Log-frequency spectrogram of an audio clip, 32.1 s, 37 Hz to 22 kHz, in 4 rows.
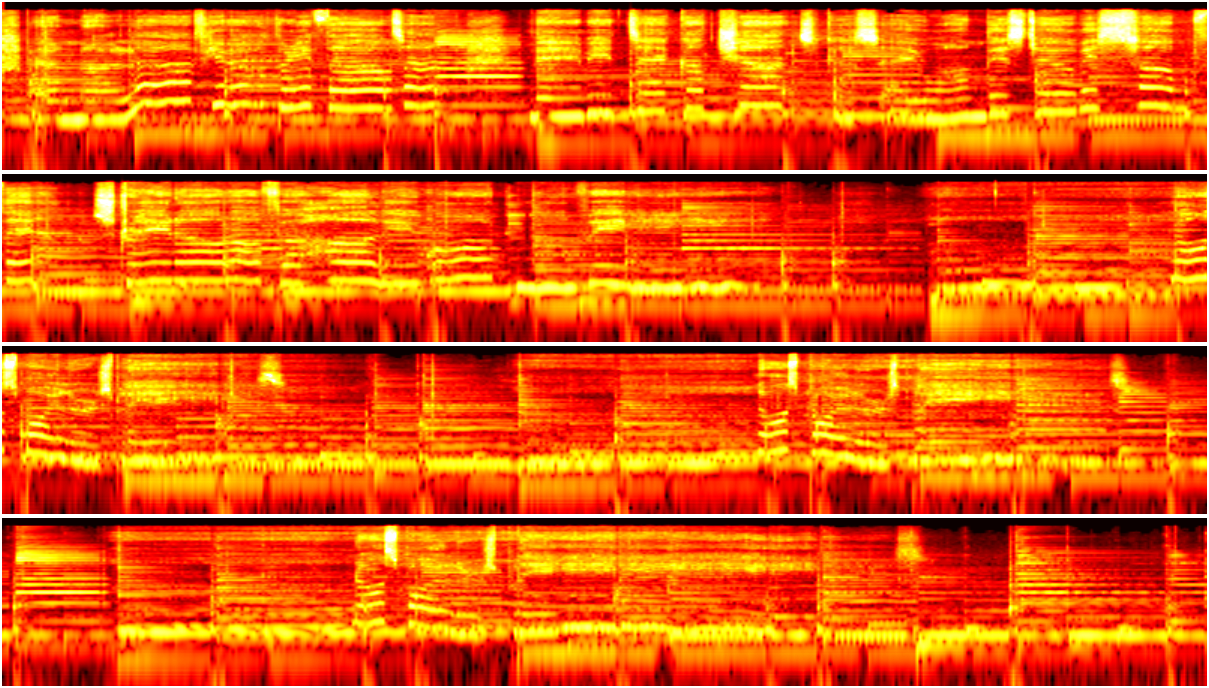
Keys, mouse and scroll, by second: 10.9-12.2 typing, 14.0-16.0 typing, 17.9-19.6 typing, 23.2 6, 23.3 Tab, 23.4 6, 23.7 Return.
